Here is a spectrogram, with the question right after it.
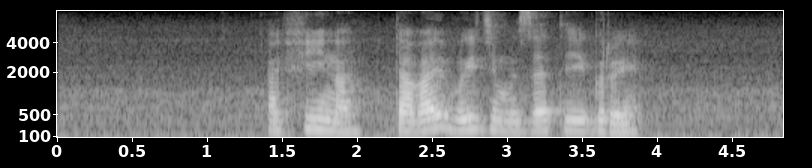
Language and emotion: Russian, neutral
